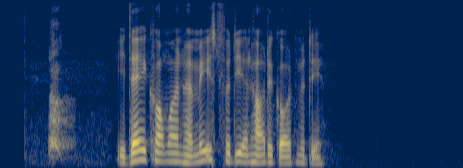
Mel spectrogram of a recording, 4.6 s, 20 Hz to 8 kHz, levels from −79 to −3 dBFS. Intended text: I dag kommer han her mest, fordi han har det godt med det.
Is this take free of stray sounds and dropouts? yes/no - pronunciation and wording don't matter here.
no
